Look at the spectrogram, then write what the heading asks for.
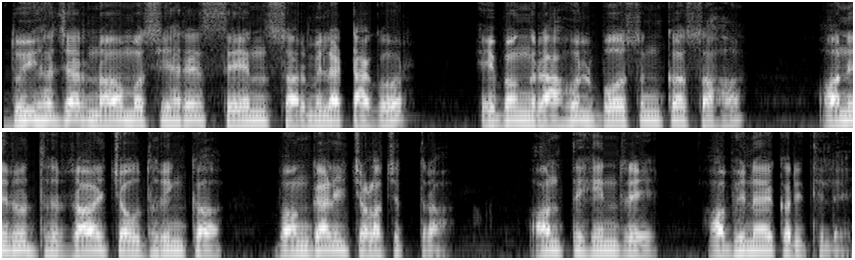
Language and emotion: Odia, neutral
